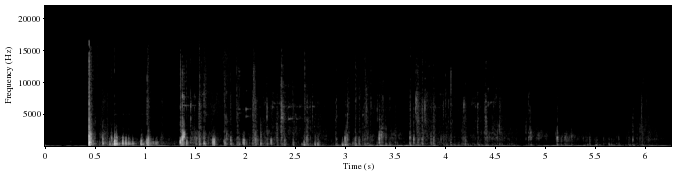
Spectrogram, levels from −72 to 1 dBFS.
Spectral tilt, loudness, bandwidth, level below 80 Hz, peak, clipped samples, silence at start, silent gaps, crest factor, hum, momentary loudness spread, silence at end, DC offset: -4.5 dB/octave; -28 LUFS; 16.5 kHz; -44 dBFS; 0 dBFS; under 0.1%; 0 s; none; 28 dB; none; 25 LU; 0 s; under 0.1%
